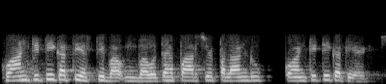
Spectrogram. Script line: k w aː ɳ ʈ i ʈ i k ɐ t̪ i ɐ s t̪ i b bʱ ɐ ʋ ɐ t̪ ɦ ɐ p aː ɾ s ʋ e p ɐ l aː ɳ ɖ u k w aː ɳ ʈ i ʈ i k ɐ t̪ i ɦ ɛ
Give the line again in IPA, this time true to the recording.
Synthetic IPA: k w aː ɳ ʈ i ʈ i k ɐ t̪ i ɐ s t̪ i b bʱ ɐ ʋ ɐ t̪ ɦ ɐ p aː ɾ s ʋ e p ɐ l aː ɳ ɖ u k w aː ɳ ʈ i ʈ i k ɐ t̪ i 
